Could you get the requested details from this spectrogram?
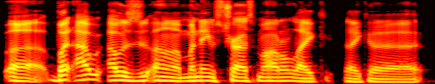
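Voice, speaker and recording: An American man in his thirties from the western United States appears as a podcast guest, telling stories in a casual, rambling way from his bedroom at home. His medium-pitched voice is expressive at a normal speed, and the studio-quality recording has no room sound.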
